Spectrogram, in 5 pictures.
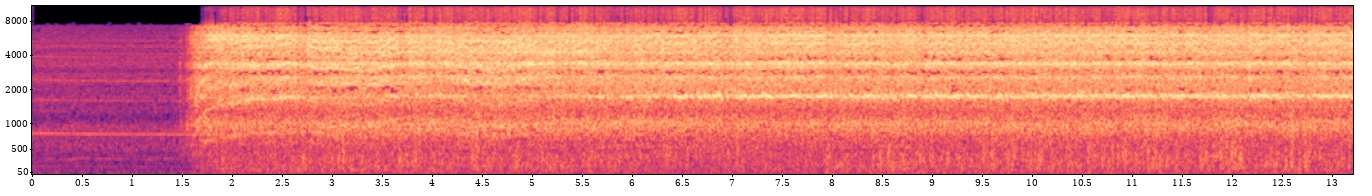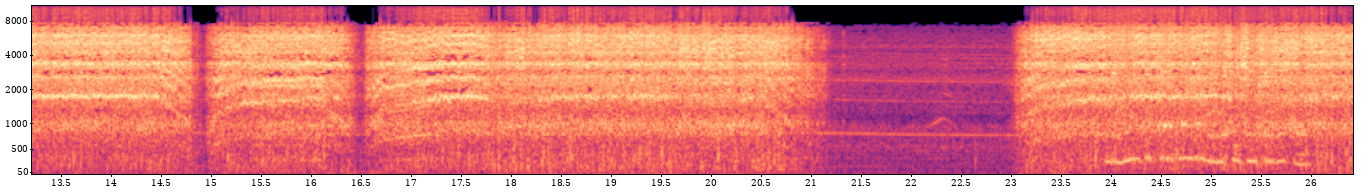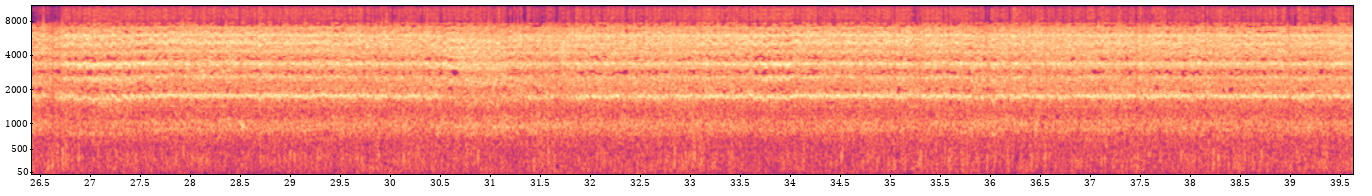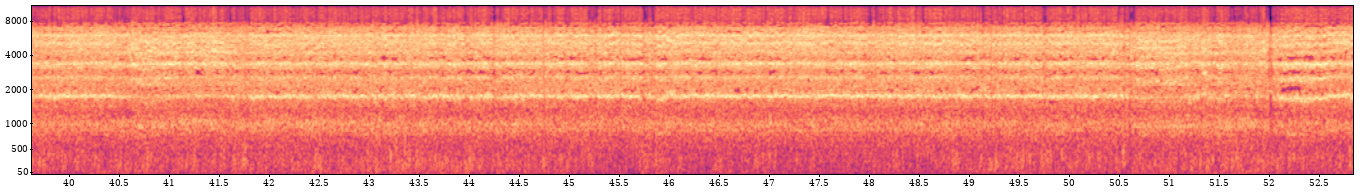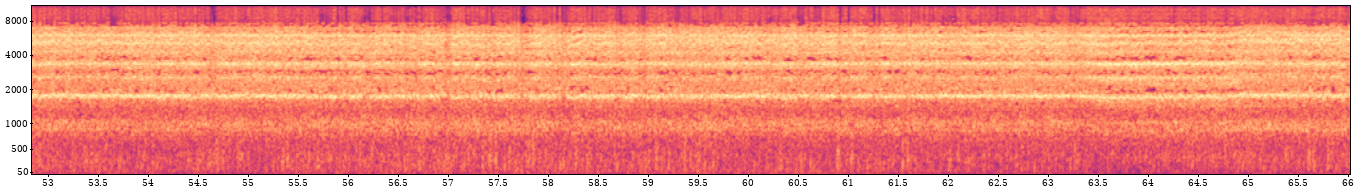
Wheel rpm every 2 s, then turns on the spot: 20, 210, 230, 230, 230, 230, 230, 170, 160, 230, 80, 60, 220, 220, 230, 230, 230, 230, 230, 230, 230, 230, 230, 230, 230, 230, 230, 230, 230, 230, 230, 230, 220.
none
